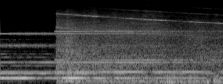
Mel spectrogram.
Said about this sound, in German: So, man hört es, wir haben das Auto wieder verlassen und gehen nochmal ran an den Embraer Jet hier von Air Dolomiti.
